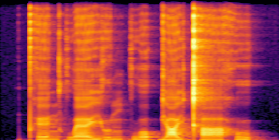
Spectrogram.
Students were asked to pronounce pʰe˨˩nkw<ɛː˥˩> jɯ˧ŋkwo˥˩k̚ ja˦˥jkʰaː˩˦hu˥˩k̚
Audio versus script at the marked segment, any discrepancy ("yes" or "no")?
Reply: yes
